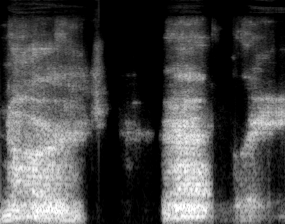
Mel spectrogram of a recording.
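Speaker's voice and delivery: loud, resounding, booming voice. Game master voicing a voice a player hears in his mind, booming voice. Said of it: "booming out in your mind".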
